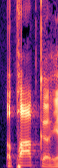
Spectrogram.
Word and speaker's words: Apopka: I did my 21st birthday and I don't know if I'm pronouncing it right, Apopka or Popka, Florida. – Apopka, yeah.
